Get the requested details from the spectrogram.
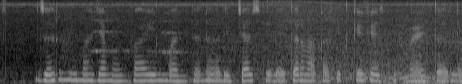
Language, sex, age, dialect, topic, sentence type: Marathi, female, 18-24, Southern Konkan, banking, question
